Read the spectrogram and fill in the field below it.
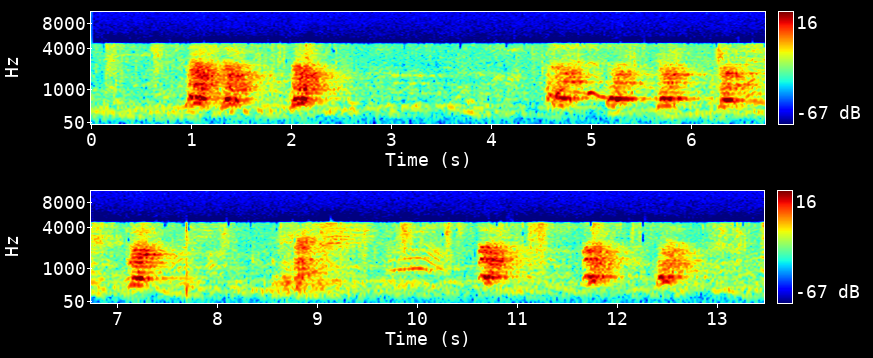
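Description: A small dog barks sharply, again and again.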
